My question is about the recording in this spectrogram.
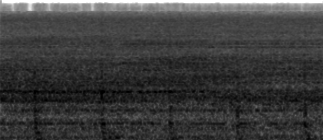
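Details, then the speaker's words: Rolls-Royce while driving: soft dull thuds about every two-thirds of a second under road hiss. A driveline thud and knock; bearings sound fine. A flex disc or CV joint is suspected, possibly from a burnout; not confirmed. "it's not a brine it's it's like a thud and knock now I do hear a not a grind but you can hear this movement in there and beware of this flex plate up first"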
